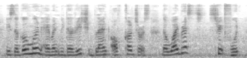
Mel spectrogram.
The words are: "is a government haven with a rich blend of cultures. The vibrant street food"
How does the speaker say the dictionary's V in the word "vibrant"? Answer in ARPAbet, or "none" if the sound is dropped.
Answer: W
